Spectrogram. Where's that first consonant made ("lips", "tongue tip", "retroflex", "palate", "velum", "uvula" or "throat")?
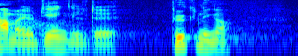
lips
